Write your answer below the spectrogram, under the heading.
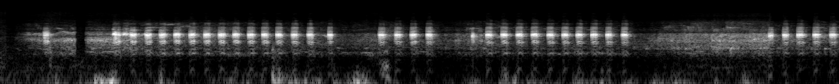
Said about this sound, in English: That's quite different as well, isn't it? Different again. They're like sort of seagulls. Oui, presque. A little bit. That's the Egyptian vulture.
